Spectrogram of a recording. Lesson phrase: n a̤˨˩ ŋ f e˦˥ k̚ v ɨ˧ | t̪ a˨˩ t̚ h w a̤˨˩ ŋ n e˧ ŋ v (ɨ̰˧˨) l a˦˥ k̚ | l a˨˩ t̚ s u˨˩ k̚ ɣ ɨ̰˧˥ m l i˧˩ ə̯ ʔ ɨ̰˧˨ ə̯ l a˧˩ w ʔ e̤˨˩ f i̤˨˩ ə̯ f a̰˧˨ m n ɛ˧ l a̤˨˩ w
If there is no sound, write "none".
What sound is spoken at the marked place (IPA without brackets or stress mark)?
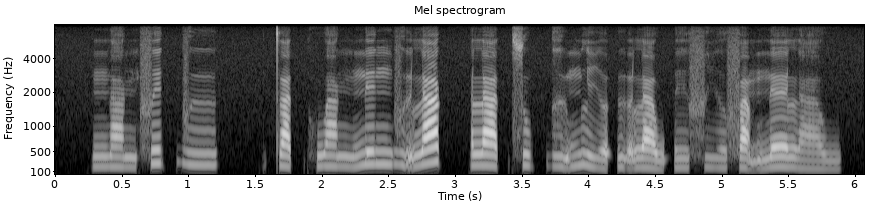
ɨ̰˧˨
